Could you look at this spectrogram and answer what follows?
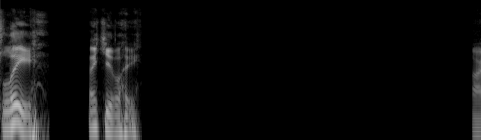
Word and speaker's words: Lee: Lee Jennings says Lee is pronounced Lee.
